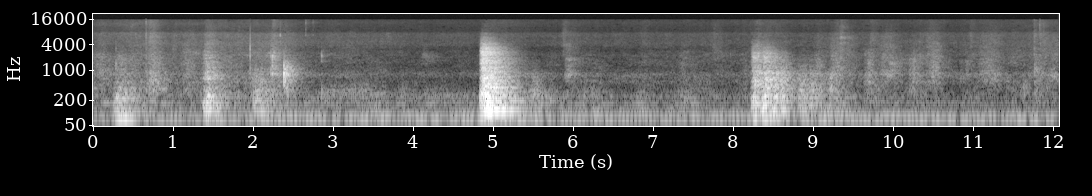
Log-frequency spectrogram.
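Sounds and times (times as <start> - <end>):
loud thud: 4.8 - 5.6.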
